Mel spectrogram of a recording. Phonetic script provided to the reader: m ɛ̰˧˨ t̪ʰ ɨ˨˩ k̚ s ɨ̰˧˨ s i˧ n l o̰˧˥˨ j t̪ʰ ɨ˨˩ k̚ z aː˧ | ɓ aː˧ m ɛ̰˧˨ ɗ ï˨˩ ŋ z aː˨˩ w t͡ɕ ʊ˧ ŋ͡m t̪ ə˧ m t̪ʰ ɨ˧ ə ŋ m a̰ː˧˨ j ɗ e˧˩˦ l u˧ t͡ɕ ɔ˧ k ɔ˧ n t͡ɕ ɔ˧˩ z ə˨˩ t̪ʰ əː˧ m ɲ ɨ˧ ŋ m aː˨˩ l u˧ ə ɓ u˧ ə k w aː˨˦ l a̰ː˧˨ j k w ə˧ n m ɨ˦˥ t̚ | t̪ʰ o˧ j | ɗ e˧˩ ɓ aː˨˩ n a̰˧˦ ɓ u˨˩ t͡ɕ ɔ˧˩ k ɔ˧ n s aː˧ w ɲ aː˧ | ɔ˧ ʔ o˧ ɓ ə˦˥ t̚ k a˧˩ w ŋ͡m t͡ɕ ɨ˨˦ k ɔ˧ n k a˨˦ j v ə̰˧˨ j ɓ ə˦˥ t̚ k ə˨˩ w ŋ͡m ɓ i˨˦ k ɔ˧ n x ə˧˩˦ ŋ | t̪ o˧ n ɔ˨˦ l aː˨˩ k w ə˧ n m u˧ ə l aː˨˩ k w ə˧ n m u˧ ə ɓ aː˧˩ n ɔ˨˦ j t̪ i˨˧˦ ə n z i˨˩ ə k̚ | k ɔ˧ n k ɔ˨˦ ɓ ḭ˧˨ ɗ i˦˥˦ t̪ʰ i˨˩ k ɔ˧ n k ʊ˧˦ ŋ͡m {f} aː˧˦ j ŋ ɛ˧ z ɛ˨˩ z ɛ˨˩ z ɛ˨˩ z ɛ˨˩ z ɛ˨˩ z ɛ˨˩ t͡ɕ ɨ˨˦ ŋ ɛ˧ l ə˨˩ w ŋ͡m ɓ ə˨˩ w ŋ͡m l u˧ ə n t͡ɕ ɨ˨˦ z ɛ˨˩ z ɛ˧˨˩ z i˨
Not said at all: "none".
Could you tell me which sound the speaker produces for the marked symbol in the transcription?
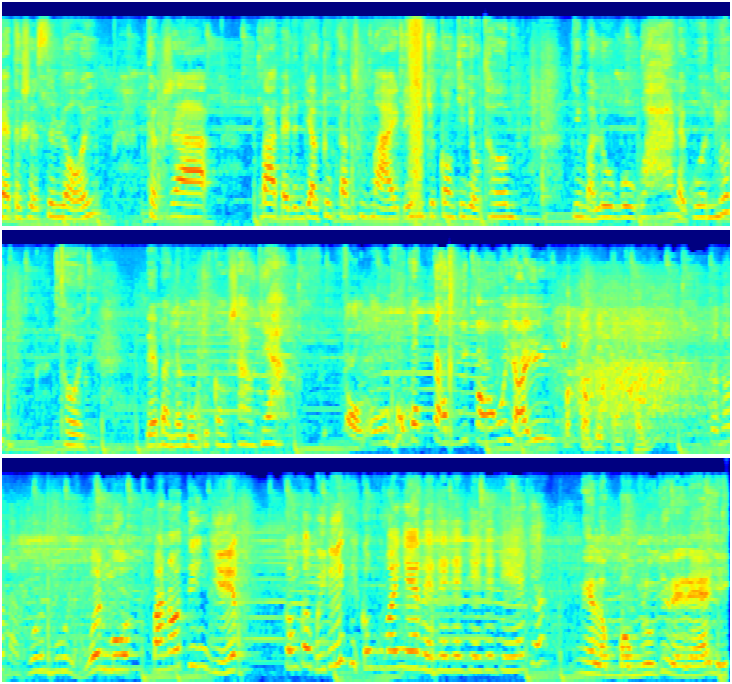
f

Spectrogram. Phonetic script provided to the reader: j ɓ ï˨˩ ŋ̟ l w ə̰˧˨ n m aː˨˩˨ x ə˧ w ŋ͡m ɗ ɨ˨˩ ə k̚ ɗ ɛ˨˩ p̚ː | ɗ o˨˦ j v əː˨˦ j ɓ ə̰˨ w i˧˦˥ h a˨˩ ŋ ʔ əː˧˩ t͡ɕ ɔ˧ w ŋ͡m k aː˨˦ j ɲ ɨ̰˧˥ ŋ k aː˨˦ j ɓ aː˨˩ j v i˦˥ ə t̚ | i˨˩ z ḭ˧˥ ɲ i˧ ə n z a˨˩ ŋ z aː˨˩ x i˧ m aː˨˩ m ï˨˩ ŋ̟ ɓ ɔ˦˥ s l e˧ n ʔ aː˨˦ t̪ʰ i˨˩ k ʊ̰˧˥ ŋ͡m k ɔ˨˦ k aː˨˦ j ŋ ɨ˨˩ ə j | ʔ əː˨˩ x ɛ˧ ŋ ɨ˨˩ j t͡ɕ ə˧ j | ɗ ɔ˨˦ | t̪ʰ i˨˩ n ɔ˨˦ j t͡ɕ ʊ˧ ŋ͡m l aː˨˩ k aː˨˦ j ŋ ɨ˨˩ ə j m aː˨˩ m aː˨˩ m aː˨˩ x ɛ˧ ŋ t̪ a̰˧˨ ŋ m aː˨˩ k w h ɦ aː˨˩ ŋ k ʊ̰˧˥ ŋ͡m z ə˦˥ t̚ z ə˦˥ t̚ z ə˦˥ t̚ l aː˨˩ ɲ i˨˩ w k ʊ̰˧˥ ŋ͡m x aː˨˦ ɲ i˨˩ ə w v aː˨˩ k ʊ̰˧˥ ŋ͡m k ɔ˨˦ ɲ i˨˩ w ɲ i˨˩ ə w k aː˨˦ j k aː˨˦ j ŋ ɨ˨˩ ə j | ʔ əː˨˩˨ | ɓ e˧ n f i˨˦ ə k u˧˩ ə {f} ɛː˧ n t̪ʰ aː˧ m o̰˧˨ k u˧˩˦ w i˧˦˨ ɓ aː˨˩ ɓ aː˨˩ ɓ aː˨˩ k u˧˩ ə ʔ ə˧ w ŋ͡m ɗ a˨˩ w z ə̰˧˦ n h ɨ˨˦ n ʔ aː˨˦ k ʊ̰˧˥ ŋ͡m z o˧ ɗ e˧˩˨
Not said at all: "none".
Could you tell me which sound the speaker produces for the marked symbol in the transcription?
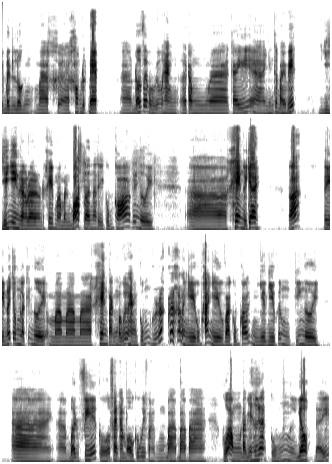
f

